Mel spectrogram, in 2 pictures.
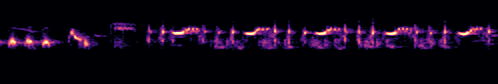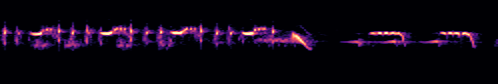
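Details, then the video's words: Bluethroat from Moscow or Ryazan region, Russia, male song and female alarm noted: a rapid, dense run of repeated metallic, ticking and buzzy notes, about two per second, high-pitched, then a few looser squeaky phrases. "Вара́кушка. Голос. Песня ♂. Тревога ♀."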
